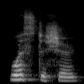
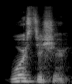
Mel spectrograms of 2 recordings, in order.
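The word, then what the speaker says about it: Worcester: is that's not how you pronounce it bro son son of a is there no please Worster okay thank you Worster got it now we can play Shante oh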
